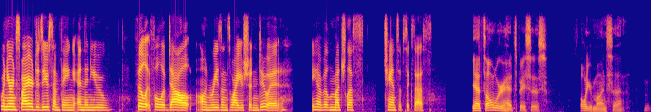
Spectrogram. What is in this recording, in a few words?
commercial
